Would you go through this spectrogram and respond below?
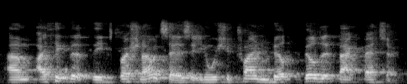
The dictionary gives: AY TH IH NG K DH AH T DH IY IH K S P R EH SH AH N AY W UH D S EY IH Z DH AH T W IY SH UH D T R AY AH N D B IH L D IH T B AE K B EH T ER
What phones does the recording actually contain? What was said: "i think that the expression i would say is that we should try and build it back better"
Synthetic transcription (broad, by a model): AY TH IH NG K DH AH T DH IY IH K S P R EH SH AH N AY W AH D S EY IH Z DH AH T W IY SH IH D T R AY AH N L B IH L D IH T B AE K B EH T ER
